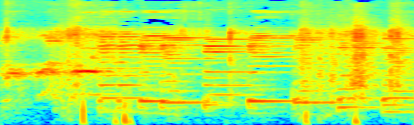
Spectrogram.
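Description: Electronic toy melody from a plastic toy farm barn's speaker, a simple tune of short steady notes, with a few light plastic knocks in between.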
